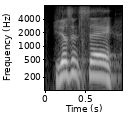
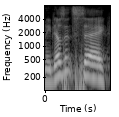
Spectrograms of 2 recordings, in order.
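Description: First: "He doesn't say" louder, stress on "say"; repeated with emphasis. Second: Said in the usual way. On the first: Shown as a demonstration. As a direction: press the "say" harder the second time.

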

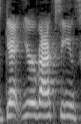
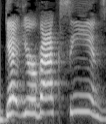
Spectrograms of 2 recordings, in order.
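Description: First: Said in the usual way. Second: Higher, louder and slower, pleading in earnest; loud urging. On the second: Real, not acted. Begging listeners to stay safe, loud urgent plea. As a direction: plead hard with "Get" hit up high.

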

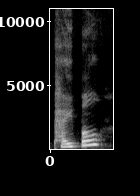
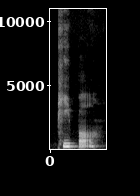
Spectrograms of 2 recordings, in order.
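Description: First: "people" with a gliding "pay" first syllable; Southern pronunciation. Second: "people" with a pure "pee" first syllable; Midwestern pronunciation. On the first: Teacher contrasting accents, "people" said Southern as "pay-pul". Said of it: "in the Southern accent". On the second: Teacher contrasting accents, "people" said Midwestern as "pee-pul". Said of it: "in my Midwestern accent". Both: Shown as a demonstration.

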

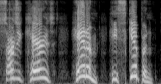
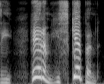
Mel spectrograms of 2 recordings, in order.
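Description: First: Much higher and louder, shouting the order; panicked shout to the sergeant; yelling over the truck noise; frantic yell. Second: Higher and louder, yelling it again; shouted repeat of the plea; yelling again to the sergeant; urgent shout. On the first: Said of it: "He goes". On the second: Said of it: "He just says". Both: Retold or imitated.

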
